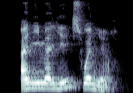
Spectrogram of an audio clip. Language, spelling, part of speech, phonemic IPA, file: French, soigneur, noun, /swa.ɲœʁ/, LL-Q150 (fra)-soigneur.wav
- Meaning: 1. soigneur 2. physiotherapist, trainer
